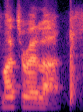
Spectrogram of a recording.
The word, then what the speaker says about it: mozzarella: Like, literally, it's not mozzarella. It's mozzarella.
